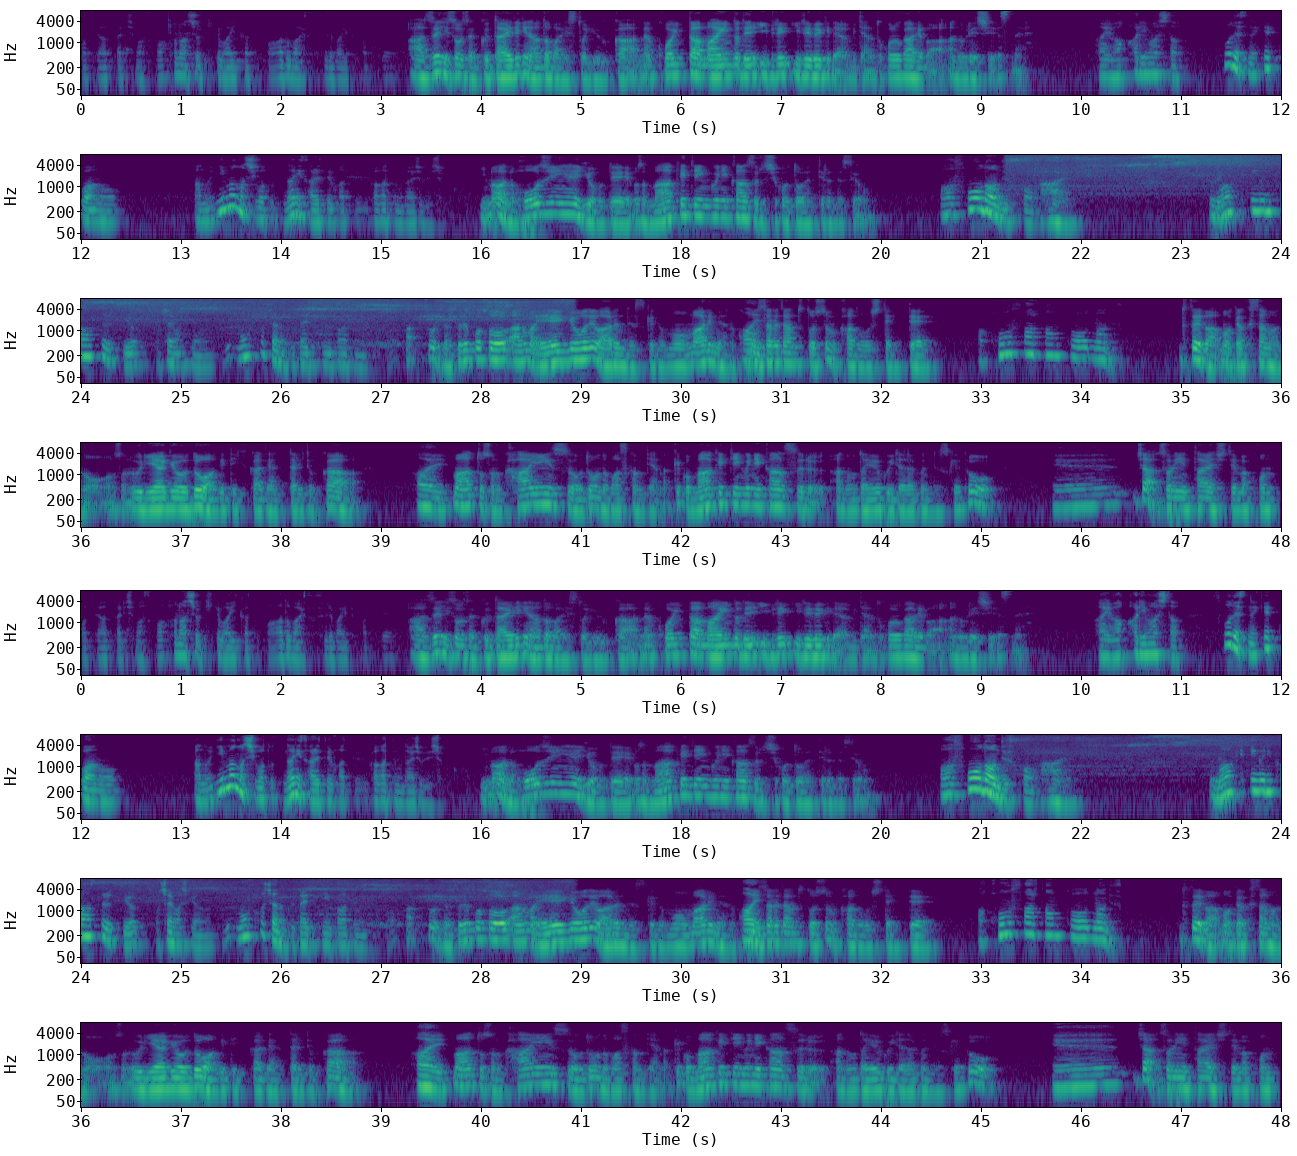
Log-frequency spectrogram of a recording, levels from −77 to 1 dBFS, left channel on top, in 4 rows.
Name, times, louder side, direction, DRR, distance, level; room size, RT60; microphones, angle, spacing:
voice 1, 0.2-1.6 1.9-2.7 10.2-11.0 11.4-12.4 13.1-15.6 20.6-21.6 23.3-27.2 30.6-30.9 33.2-34.3 39.3-39.7 45.7-46.4, right 3 dB, 55° right, 0.4 m, -34 dB
voice 2, 3.3-9.4 16.0-19.9 21.6-21.9 23.3-23.4 27.4-32.5 35.1-38.7 39.7-45.1 46.3-47.9, left 1 dB, 45° left, 0.7 m, -33 dB
sound 1, 21.2-29.0, left 6 dB, 25° left, 0.4 m, -43 dB
5.9 x 2.1 x 3.4 m
head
